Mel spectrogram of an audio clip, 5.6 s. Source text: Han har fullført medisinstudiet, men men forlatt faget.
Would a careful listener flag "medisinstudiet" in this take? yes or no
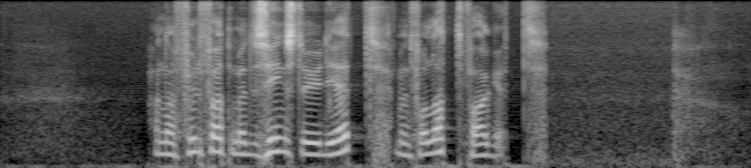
no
